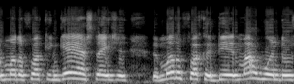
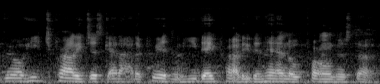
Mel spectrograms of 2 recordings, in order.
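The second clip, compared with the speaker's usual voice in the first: low, much softer imitated mother; hushed mama aside; 11 semitones lower, 10 dB quieter than usual. Mama explaining the ex-prisoner to her child, hushed. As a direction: drop it to a quiet, low aside.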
